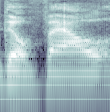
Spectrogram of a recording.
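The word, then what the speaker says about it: Del Valle: David Del vallier uh David Del Val is how he says my wife teaches Spanish when I see v-a-l-l-e I want to say value but that's not how he pronounces it uh Neil sin yard on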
